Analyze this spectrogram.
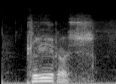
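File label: "clerus", Dutch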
